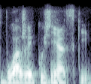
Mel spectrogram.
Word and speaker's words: Błażej Kuźniacki: Yes, it's Błażej Kuźniacki.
